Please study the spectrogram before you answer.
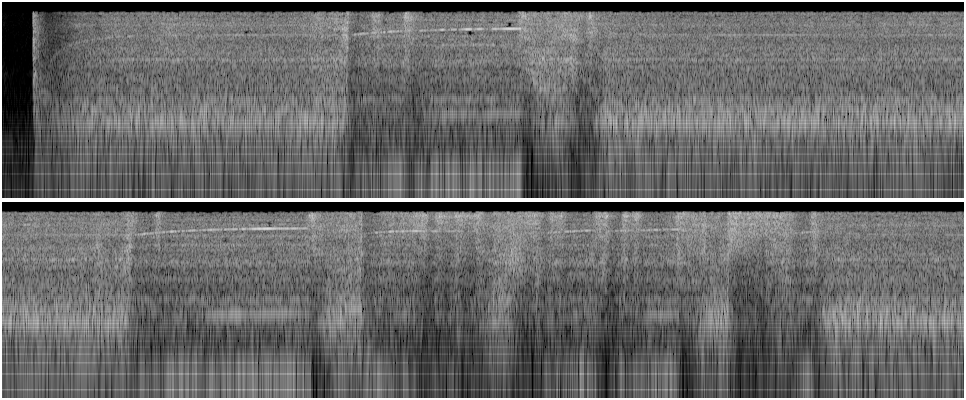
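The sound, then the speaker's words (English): A vacuum cleaner motor runs loudly and steadily throughout, a constant mid-pitched whine with a few brief dips and shifts in tone along the way. “Sounds a lot like the Miele and the Sibo vacuums. Very, very similar as far as noise level, pitch of the motor, that type of thing.”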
